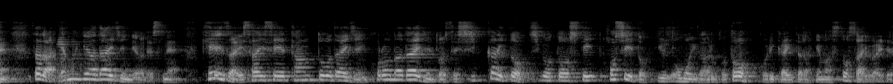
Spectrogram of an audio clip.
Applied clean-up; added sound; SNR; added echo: neural separator model SepFormer DNS4.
